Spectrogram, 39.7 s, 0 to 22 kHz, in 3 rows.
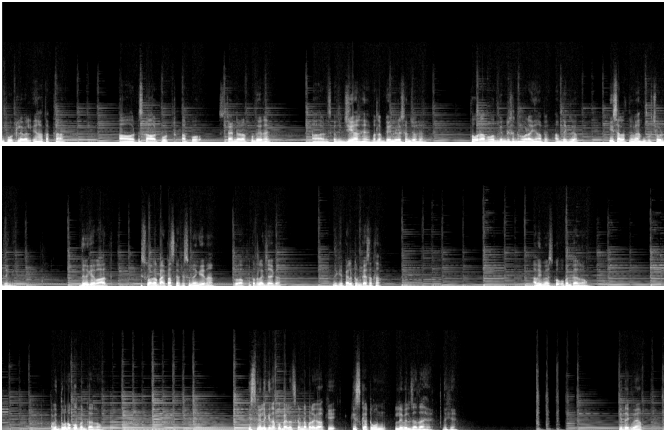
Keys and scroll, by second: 32.7 space.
